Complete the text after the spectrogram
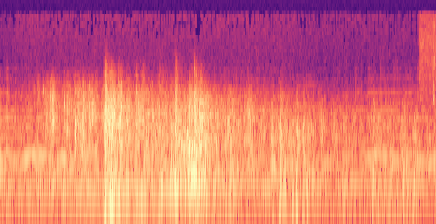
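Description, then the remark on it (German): Rumbling thunder rolls through a steady downpour, with a sharp louder crack about a second in, then the low roar continues and fades with the rain still falling. “Das Gewitter hat sich beruhigt, der Regen aufgehört und ich trete die letzte kurze Etappe für diesen Tag an.”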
